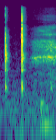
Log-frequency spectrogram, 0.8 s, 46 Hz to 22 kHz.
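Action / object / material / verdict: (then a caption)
tap / Bakelite rifle magazine / Bakelite / none. A Bakelite rifle magazine from a 74, made of an old-fashioned wood-fiber-based polymer, is tapped twice, giving two sharp, bright clicks with almost no ring. A faint high hiss follows after the taps.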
